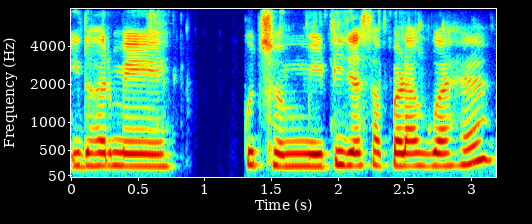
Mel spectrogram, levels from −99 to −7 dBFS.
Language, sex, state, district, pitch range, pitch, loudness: Hindi, female, Jharkhand, Garhwa, 220-235 Hz, 225 Hz, -15 LUFS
